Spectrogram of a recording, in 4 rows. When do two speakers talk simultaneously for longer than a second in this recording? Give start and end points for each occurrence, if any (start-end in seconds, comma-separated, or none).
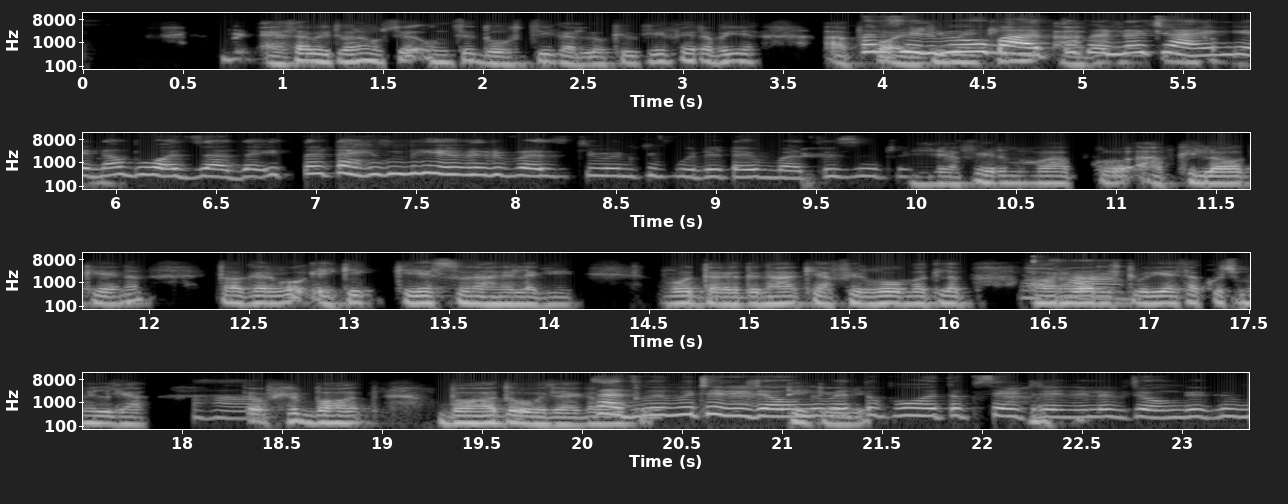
3.9-6.0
